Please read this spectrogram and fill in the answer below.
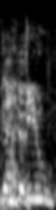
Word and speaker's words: Mathéo: Ça se prononce Matteux.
